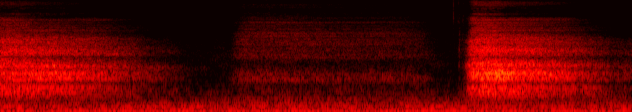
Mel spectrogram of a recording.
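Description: Slow, deep breathing during a breathwork class: a long noisy inhale, a quieter pause, then another strong breath near the end, close and clearly audible with no talking.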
